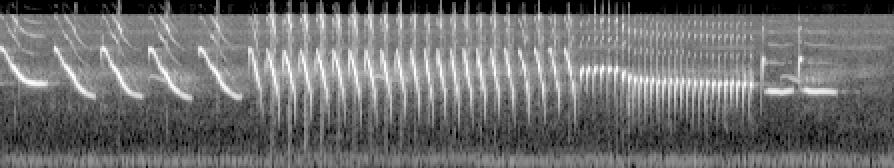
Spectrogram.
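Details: Belgian canary training song, with four down-slurred whistles, a rapid ringing trill, a steady buzzy tone, and a final pair of short clipped notes.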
